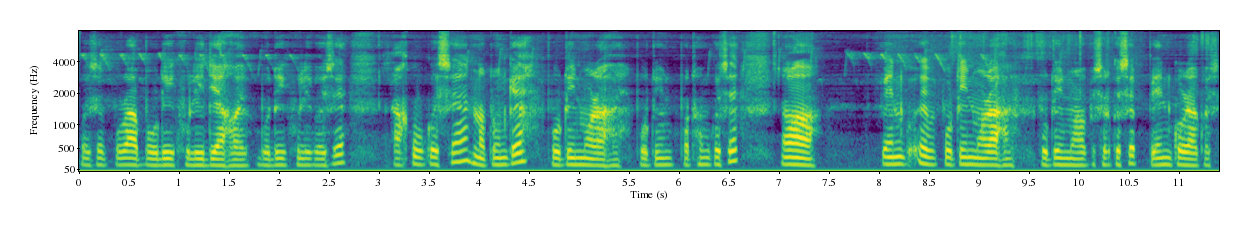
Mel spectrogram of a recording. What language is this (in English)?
Assamese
